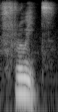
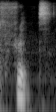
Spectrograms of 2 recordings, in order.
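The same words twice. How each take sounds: First: The letter i is sounded as an extra vowel. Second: The letter i is silent, one vowel sound. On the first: The speaker calls it wrong. "not fruit" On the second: The speaker calls it right. "but fruit"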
